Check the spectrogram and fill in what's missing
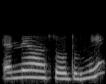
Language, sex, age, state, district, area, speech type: Assamese, female, 18-30, Assam, Tinsukia, rural, conversation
